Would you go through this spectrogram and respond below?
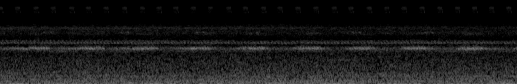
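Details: Crickets chirping outdoors in the evening beside a deck where a chihuahua puppy lies, short pulsed chirps repeating roughly twice a second in a steady series over a low background hum.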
